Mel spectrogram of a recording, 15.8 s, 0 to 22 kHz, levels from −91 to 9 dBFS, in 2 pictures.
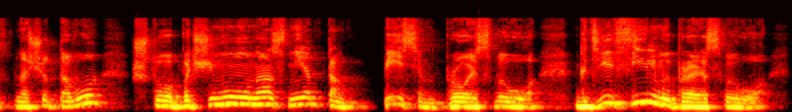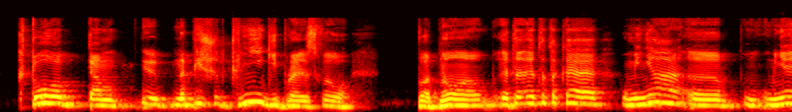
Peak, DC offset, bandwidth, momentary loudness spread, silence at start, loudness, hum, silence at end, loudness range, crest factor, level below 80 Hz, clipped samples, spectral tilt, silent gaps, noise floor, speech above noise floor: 0 dBFS; under 0.1%; 12.5 kHz; 9 LU; 0 s; -19 LUFS; none; 0 s; 4 LU; 18 dB; -64 dBFS; under 0.1%; -6 dB/octave; none; -61 dBFS; 43 dB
